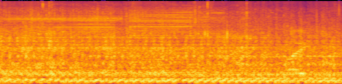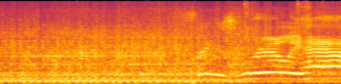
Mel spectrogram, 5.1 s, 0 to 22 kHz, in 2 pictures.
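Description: A 90-year-old motorcycle engine runs steadily on a dangerous road, cruising between second and third gear with an even, throbbing drone that stays loud and close, and a voice briefly rising near the end.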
